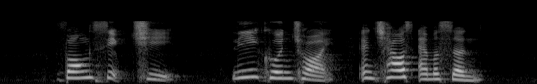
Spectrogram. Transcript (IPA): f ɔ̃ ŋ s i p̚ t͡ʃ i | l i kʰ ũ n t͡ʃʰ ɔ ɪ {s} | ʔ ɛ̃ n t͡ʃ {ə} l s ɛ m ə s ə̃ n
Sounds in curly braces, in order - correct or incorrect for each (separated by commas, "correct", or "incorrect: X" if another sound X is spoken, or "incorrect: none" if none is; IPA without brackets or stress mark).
incorrect: none, incorrect: a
